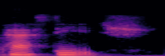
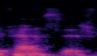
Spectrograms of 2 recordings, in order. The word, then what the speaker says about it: pastiche: But I call it pastiche. okay. So I've been saying it wrong since I've got your comics. So I That's okay. It's all right. we haven't had a conversation to clarify that yet. So I've been telling everybody passage, but I can't read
